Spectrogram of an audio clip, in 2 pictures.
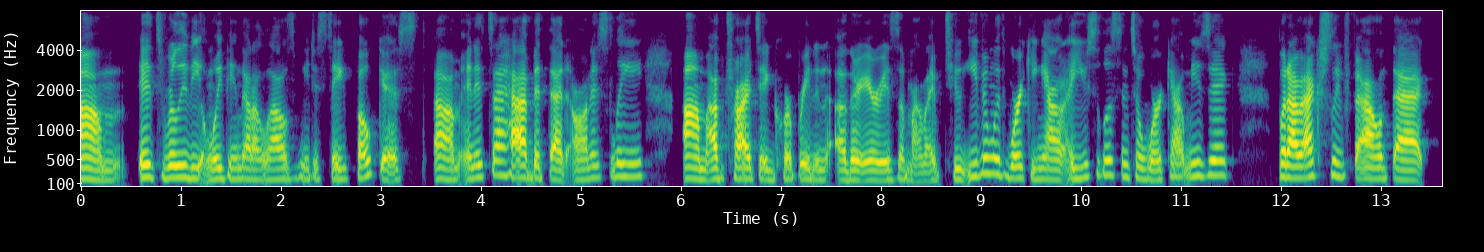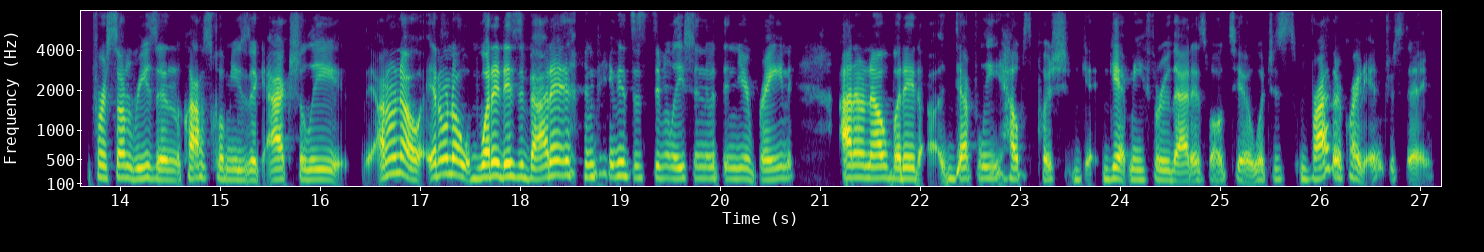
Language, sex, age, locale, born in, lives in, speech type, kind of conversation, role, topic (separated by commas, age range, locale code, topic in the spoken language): English, female, 25-29, en-US, United States, United States, conversation, unstructured, none, What small daily habits make your life feel better, and how can we encourage each other to stick with them?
